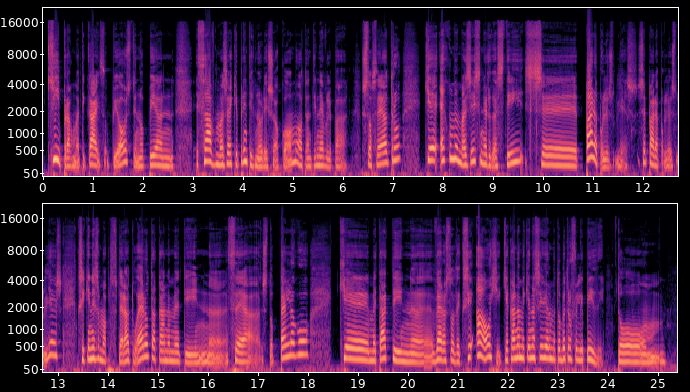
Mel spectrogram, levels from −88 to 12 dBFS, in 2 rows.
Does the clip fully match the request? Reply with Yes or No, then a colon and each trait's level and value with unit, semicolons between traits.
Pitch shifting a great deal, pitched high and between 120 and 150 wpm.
Yes: wide, 5.9 semitones; high, 205 Hz; average, 130 wpm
